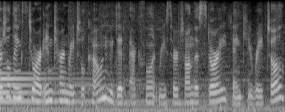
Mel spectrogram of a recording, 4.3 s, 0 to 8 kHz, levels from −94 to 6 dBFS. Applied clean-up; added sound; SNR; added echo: none; Bowed string instrument; 7 dB; none.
